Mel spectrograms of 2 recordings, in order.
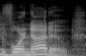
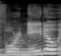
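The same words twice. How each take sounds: First: The word ends unlike the word tornado. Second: The word ends like the word tornado. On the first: The speaker calls it wrong. "I've always said Vornado" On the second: The speaker calls it right. "it's Vornado as in tornado?"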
